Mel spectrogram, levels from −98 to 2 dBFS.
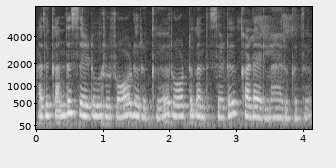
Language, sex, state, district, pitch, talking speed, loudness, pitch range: Tamil, female, Tamil Nadu, Kanyakumari, 215 Hz, 175 wpm, -16 LUFS, 200-230 Hz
